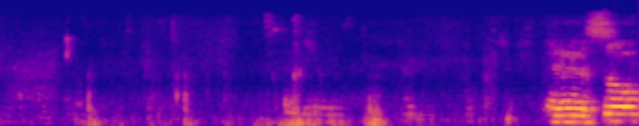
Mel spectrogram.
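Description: A man speaks quietly in a large room.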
